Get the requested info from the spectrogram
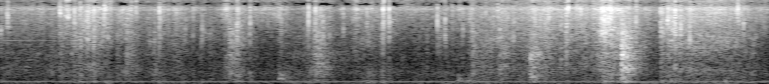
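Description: Soft rustling and scattered small clicks from gloved hands and gauze handling and wiping a toe, the loudest rustle about six seconds in.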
